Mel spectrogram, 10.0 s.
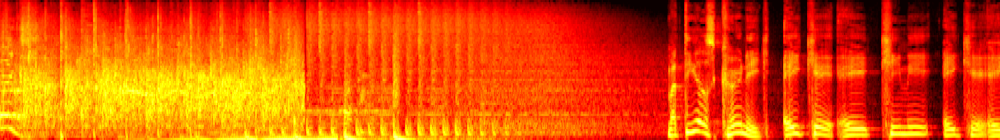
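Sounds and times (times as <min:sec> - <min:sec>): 
audience applause: 0:00.0 - 0:04.2
speech: 0:06.7 - 0:09.9.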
